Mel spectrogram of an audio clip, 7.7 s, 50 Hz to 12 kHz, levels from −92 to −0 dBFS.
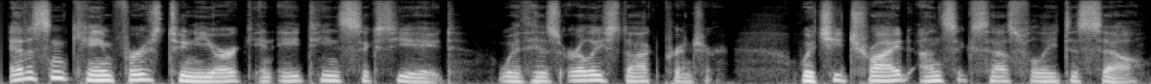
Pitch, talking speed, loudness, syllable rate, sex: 140 Hz, 165 wpm, -19 LUFS, 4.6 syllables/s, male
